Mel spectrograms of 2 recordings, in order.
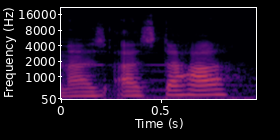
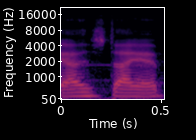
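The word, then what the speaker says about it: Azhdaha: Ajdaha. I say Ajdaya because that's how you pronounce it in a different game. But Ajdaha.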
